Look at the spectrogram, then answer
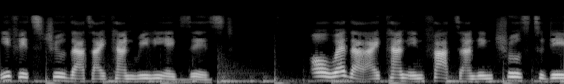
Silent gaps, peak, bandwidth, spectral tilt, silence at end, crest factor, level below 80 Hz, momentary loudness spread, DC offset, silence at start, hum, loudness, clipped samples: none; -2 dBFS; 10.5 kHz; -4.5 dB/octave; 0 s; 18 dB; -44 dBFS; 17 LU; under 0.1%; 0 s; none; -19 LUFS; under 0.1%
